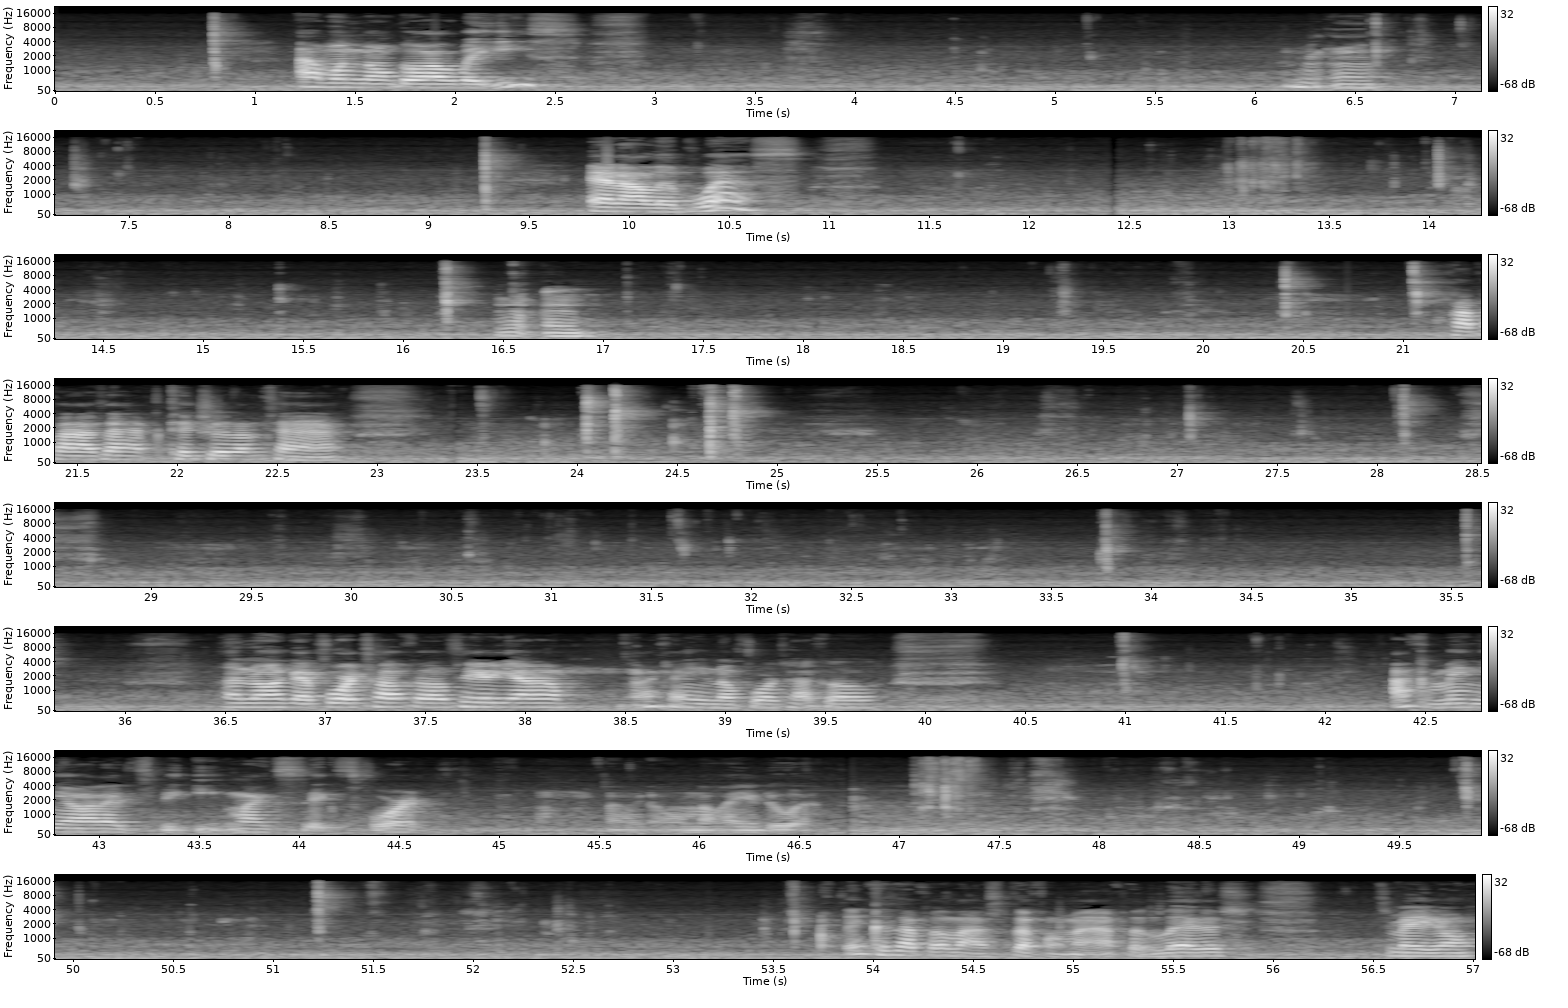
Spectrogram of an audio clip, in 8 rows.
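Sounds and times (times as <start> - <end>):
low steady hum: 0.0 - 57.0
chewing and crunching taco: 12.5 - 21.2, 25.9 - 34.5, 46.8 - 53.8
taco shell crunching: 12.8 - 14.6, 47.0 - 52.8.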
